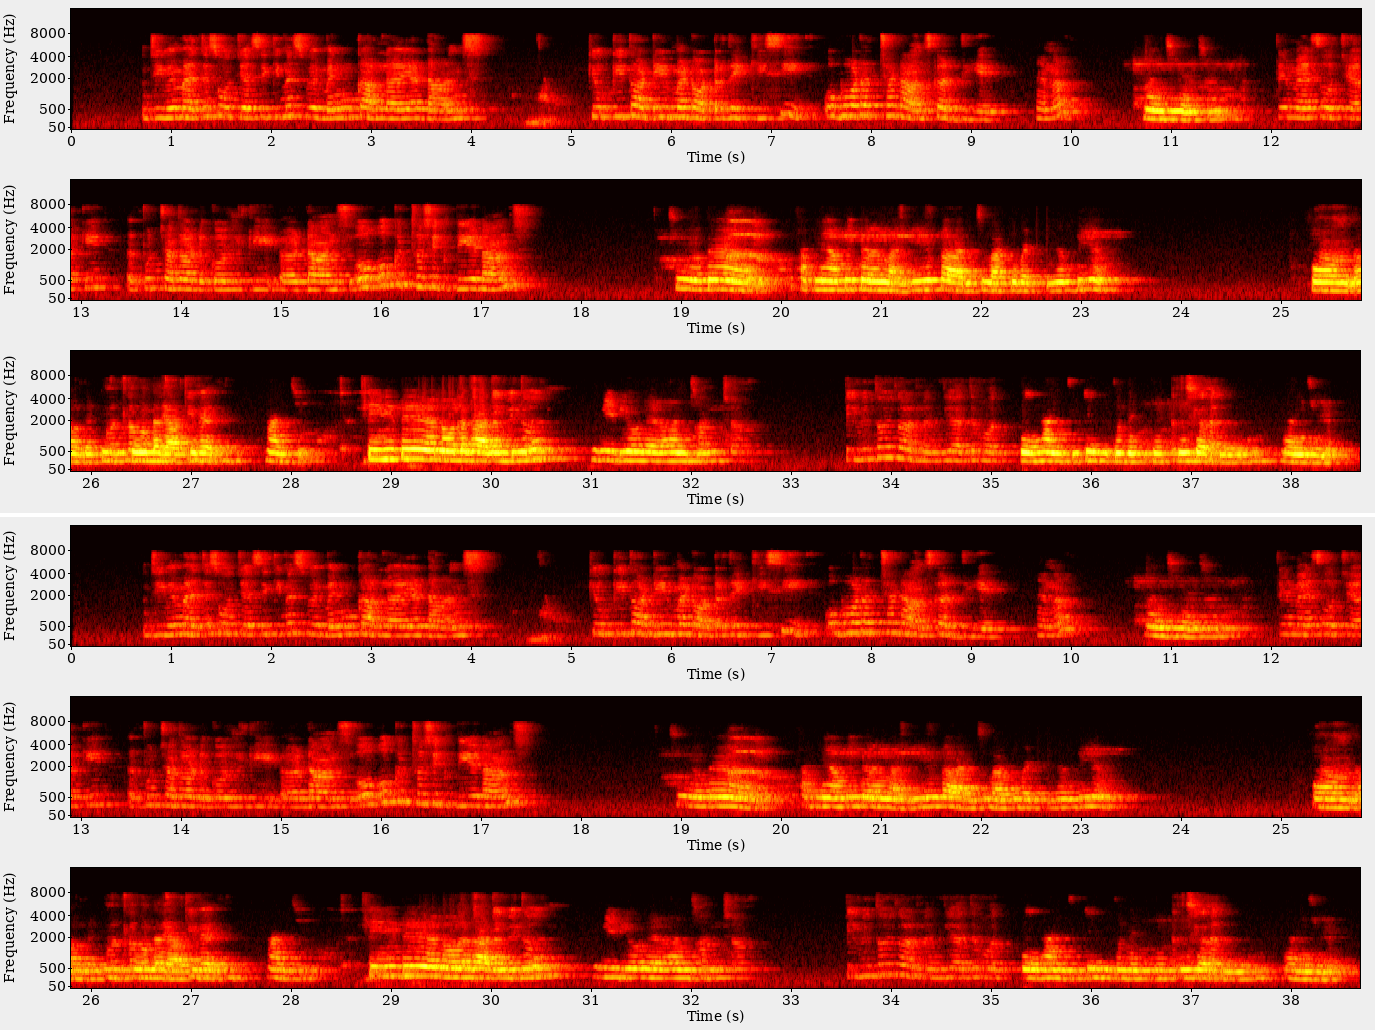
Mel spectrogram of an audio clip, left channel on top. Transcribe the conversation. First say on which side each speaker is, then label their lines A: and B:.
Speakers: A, on the left (about 65°); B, on the left (about 80°).
A: ਜਿਵੇਂ ਮੈਂ ਤੇ ਸੋਚਿਆ ਸੀ ਕਿ ਮੈਂ ਸਵਿਮਿੰਗ ਕਰ ਲਾ ਯਾ ਡਾਂਸ।
B: ਹਮ।
A: ਕਿਉਂਕਿ ਤੁਹਾਡੀ ਮੈਂ ਡੋਟਰ ਦੇਖੀ ਸੀ ਉਹ ਬਹੁਤ ਅੱਛਾ ਡਾਂਸ ਕਰਦੀ ਏ ਹੈਨਾ।
B: ਹਾਂਜੀ-ਹਾਂਜੀ।
A: ਤੇ ਮੈਂ ਸੋਚਿਆ ਕੀ। ਪੁੱਛਾਂ ਤੁਹਾਡੇ ਕੋਲ ਕੀ ਡਾਂਸ ਉਹ ਉਹ ਕਿਥੋਂ ਸਿੱਖਦੀ ਏ ਡਾਂਸ।
B: ਜਿ ਉਹ ਤੇ ਆਪਣੇ ਆਪ ਹੀ ਕਰਨ ਲੱਗ ਗਈ ਘਰ ਹੀ ਚਲਾ ਕੇ ਬੈਠੀ ਰੇਂਧੀ ਏ।
A: <inaudible>
B: ਫੋਨ
A: ਹਾਂ
B: ਅਤੇ ਟੀਵੀ
A: ਮਤਲਬ
B: ਤੇ
A: ਆਪਣੇ
B: ਵੀ ਲਗਾ
A: ਆਪ
B: ਕੇ
A: ਕਿਵੇਂ
B: ਬੈਠੀ। ਹਾਂਜੀ ਟੀਵੀ ਦੇ ਨਾਲ ਲਗਾ
A: ਅੱਛਾ
B: ਲੈਂਦੀ
A: ਟੀਵੀ ਤੋਂ
B: ਏ ਨਾ
A: ਹੀ
B: ਵੀਡੀਓ ਵਗੈਰਾ ਹਾਂਜੀ।
A: ਅੱਛਾ ਟੀਵੀ ਤੇ ਕਰ ਲੈਂਦੀ ਏ ਐਤੇ।
B: ਹਾਂਜੀ ਟੀਵੀ ਤੋ ਦੇਖ ਦੇਖ
A: ਅੱਛੀ
B: ਕੇ ਹੀ ਕਰਦੀ
A: ਗੱਲ
B: ਏ ਹਾਂਜੀ।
